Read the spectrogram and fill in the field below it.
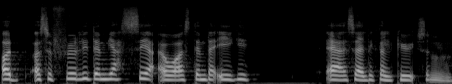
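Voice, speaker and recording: A woman speaks with fairly high pitch and fairly even intonation. The sound is dry and close with no echo, on a very clean recording with a silent background. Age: 30s. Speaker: physicist and solo traveller. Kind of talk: interview.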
